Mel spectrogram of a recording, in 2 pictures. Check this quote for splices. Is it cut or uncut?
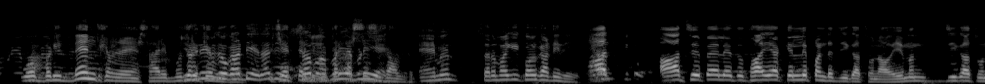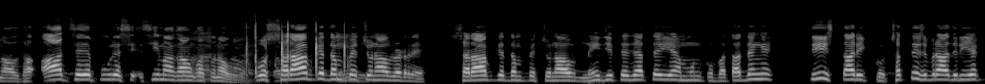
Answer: cut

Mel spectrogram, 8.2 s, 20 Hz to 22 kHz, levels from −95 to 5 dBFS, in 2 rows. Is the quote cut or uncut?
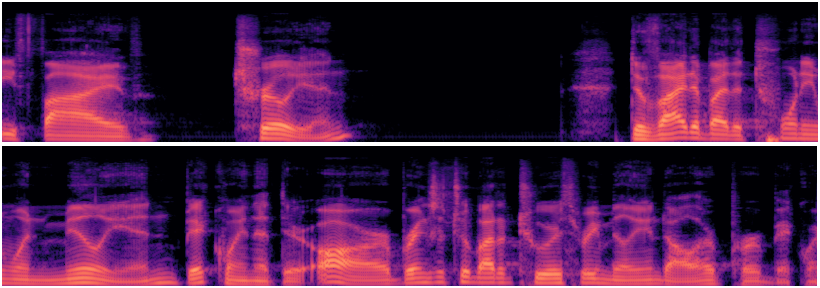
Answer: uncut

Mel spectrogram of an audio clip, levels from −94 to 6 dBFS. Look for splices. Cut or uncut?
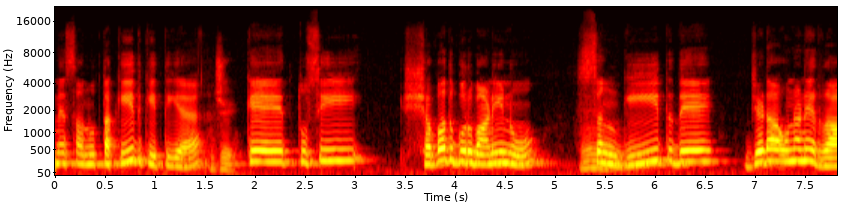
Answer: uncut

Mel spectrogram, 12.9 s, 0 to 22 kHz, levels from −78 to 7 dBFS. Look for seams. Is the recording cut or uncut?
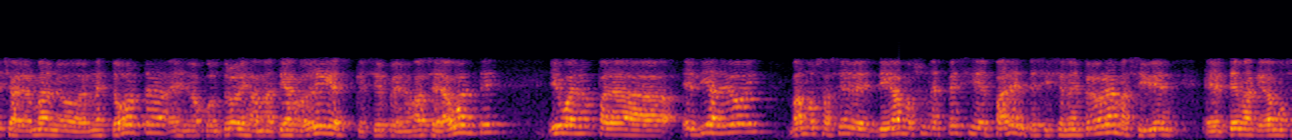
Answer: uncut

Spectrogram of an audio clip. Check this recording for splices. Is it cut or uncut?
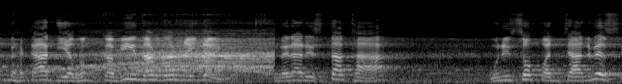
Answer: cut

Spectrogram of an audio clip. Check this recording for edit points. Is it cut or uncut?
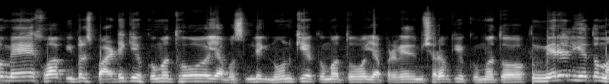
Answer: uncut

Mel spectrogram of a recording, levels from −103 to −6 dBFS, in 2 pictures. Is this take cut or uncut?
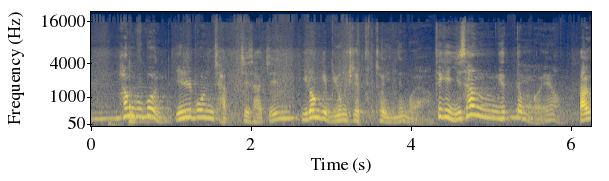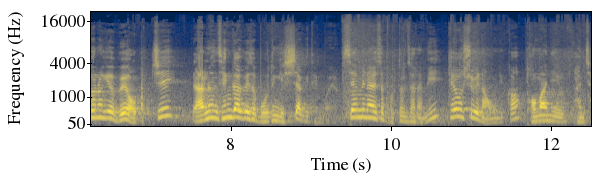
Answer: cut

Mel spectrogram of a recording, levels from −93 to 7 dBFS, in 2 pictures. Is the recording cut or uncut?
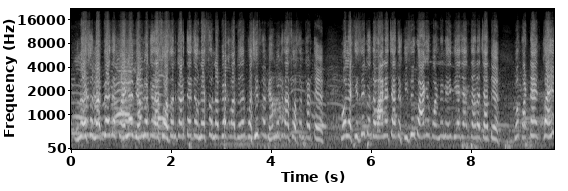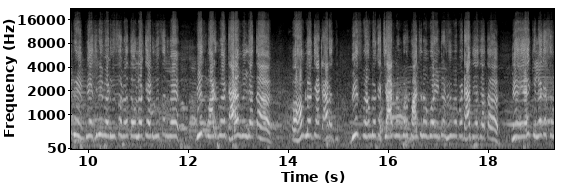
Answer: uncut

